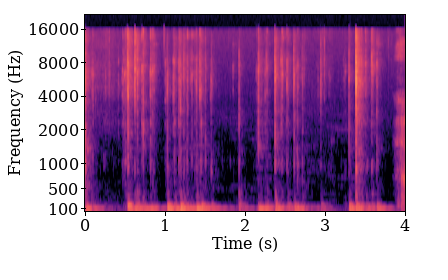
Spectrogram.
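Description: Typing on a computer keyboard: several quick runs of key clicks with short pauses between them.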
